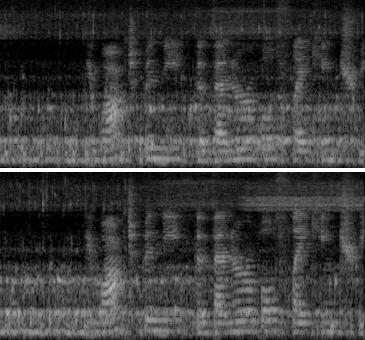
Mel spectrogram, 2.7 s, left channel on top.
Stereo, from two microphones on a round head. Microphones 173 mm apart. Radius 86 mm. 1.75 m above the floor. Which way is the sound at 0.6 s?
45° right (ahead or behind).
